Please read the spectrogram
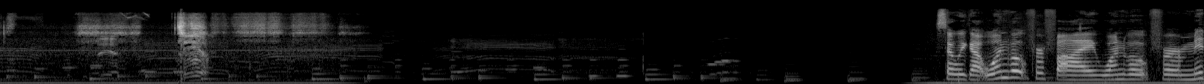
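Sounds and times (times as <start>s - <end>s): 
burst of broadband noise: 0.0s - 3.6s
sheep bleating: 0.0s - 6.6s
speech: 9.4s - 12.0s.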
